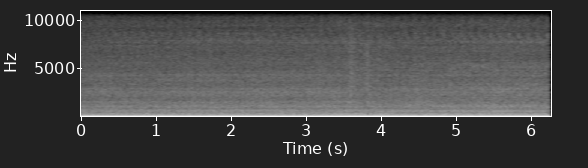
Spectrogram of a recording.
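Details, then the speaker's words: 2016 BMW 328i F30 RWD on a lift, in gear with wheels spinning, chasing a highway-speed vibration: deep steady drone with an even thrum about four times a second; carrier bearing silent, cause was a bent wheel, since repaired. "But yeah, in their case, it was a bent wheel causing all their vibration going down the road."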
